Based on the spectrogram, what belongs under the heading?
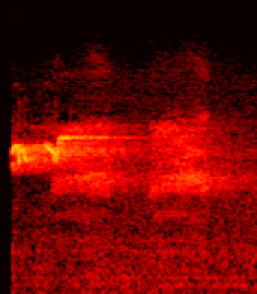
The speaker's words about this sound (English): Third one is a little bit different. It doesn't have that background. It's forest sounds.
